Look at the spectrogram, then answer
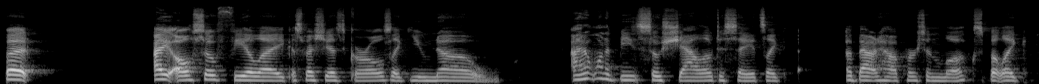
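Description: A young woman in her twenties tells a story on her podcast. Her voice sits a little low, and she talks in a loose, chatty way full of filler words. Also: steady tone, unhurried. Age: 20s. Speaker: podcast host. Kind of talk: casual storytelling monologue.

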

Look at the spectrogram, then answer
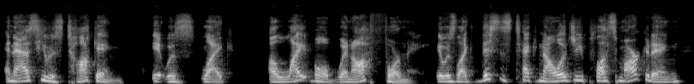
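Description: Recorded in clean studio sound without any room noise, a man speaks in a mid-range, bright, husky and animated voice at a moderate pace. He is a digital marketing entrepreneur being interviewed, casually narrating personal anecdotes and quoting his own thinking along the way.

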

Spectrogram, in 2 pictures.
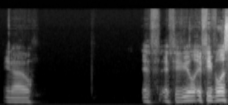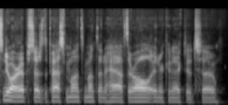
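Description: A man's voice: lowish voice, little pitch movement, a little fast, clean tone, no room sound. A man hosting a podcast, chatting casually and announcing upcoming episodes. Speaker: podcast host. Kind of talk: casual chat.

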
